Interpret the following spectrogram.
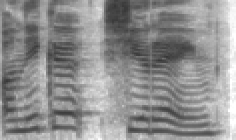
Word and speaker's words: Annicke Shireen: is how my mom called me it's it's Anika Shirin okay but it's dutch right Dutch pronunciation we we lost like I said we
